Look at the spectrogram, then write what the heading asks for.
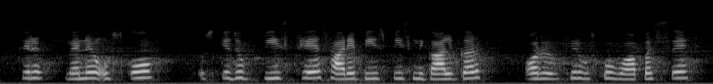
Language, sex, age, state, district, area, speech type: Urdu, female, 18-30, Uttar Pradesh, Gautam Buddha Nagar, rural, spontaneous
